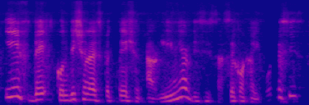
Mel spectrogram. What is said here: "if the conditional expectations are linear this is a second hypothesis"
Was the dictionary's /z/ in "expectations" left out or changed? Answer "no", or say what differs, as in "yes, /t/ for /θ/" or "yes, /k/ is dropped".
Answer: yes, /z/ is dropped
